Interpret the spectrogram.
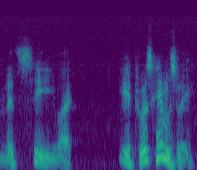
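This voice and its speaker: A man's voice: medium pitch, wildly swooping pitch, slow, heavy background noise. An actor playing a nervous but polite businessman in a 1940s radio drama. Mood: uneasy. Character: uneasy, nervous male businessman, polite host. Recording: dull vintage radio recording.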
